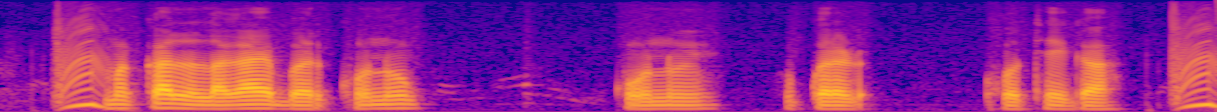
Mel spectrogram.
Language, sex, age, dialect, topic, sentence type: Chhattisgarhi, male, 18-24, Northern/Bhandar, agriculture, question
